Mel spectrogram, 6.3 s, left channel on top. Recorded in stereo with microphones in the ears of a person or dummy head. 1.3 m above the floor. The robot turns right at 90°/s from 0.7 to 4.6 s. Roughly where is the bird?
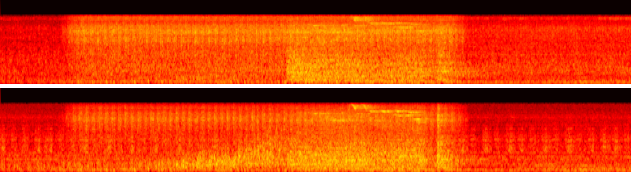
Behind left.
